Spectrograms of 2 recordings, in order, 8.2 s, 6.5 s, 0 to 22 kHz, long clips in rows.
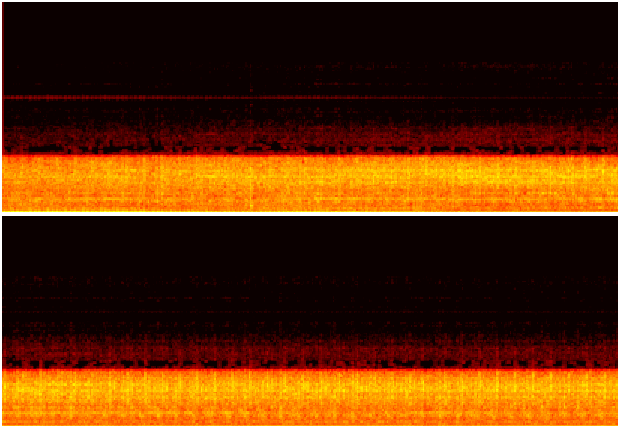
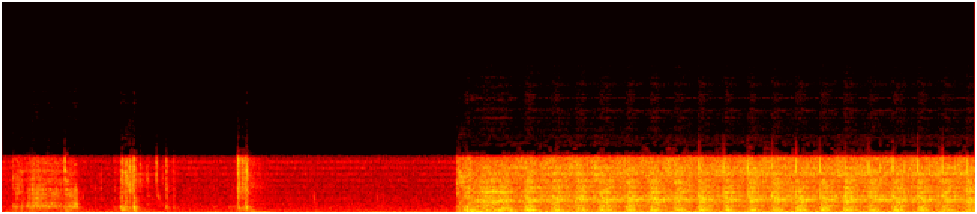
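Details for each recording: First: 1985 Saab 900 turbo first start after oil pressure loss, steel piece removed from oil pump and relief valve: steady idle with fast light valvetrain clatter that quietens as oil pressure returns. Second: 1985 Saab 900 turbo, cranked after oil pressure loss: oil pump and relief valve were removed to clear a steel piece, the pump primed with grease, new filter fitted. After clicks, an even crank at about three turns per second, no firing, building pressure. Normal cranking.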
